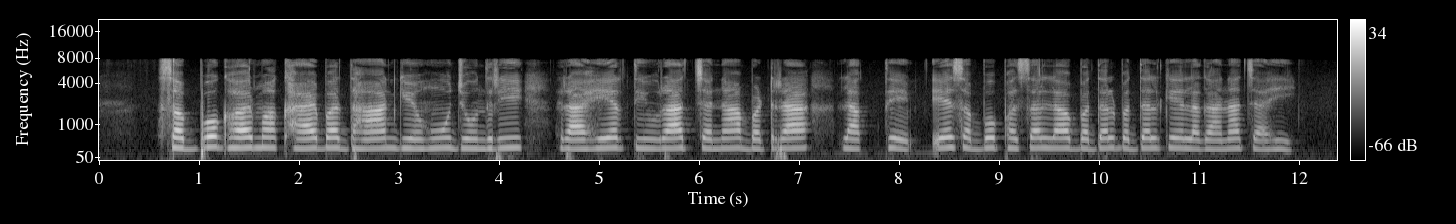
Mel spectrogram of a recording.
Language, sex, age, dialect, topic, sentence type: Chhattisgarhi, female, 25-30, Eastern, agriculture, statement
